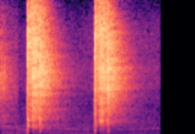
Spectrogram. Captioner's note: shot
